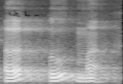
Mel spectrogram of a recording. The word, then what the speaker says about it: ओम: उच्चारण करें तो ध्यान यह तीन अक्षरी मंत्र है अ उ म ओम नहीं है यह कैसे बोलेंगे मैं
